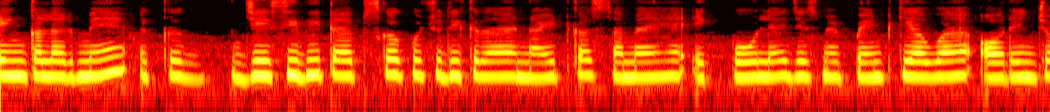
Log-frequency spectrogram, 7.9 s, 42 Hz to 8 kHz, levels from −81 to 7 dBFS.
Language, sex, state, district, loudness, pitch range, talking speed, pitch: Hindi, female, Odisha, Nuapada, -16 LUFS, 220-235 Hz, 190 wpm, 230 Hz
